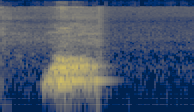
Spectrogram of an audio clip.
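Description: Frankenstein, a dog, gives a single short bark, close and fairly loud, followed by silence.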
